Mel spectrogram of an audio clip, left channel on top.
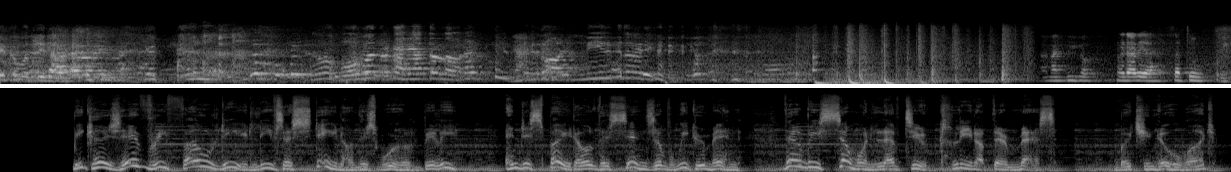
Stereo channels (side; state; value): both; different; correlation 0.00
